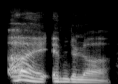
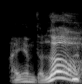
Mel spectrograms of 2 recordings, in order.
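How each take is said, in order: First: The stress is on the word I. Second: The stress is on the word law.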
